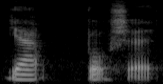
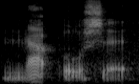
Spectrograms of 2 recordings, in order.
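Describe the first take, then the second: First: Dismissive. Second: Whispered. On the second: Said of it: "And now I'm like". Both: Retold or imitated.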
